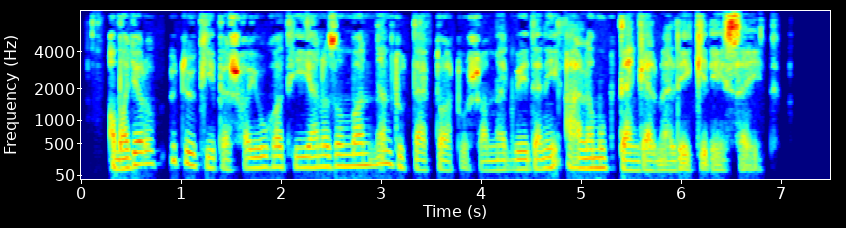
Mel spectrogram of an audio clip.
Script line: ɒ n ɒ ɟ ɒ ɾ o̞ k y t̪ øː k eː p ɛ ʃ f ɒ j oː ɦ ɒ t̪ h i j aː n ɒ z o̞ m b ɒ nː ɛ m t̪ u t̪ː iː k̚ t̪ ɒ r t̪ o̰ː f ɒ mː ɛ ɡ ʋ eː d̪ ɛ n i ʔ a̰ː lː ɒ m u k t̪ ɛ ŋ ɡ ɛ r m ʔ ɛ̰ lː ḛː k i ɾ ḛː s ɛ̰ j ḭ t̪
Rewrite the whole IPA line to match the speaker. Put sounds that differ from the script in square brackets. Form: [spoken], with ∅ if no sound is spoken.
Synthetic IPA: ɒ [m] ɒ ɟ ɒ ɾ o̞ k y t̪ øː k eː p ɛ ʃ [h] ɒ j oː ɦ ɒ t̪ h i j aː n ɒ z o̞ m b ɒ nː ɛ m t̪ u t̪ː [aː] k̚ t̪ ɒ r t̪ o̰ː [ʃ] ɒ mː ɛ ɡ ʋ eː d̪ ɛ n i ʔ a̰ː lː ɒ m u k t̪ ɛ ŋ ɡ ɛ r m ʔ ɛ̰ lː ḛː k i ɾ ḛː s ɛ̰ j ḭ t̪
